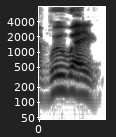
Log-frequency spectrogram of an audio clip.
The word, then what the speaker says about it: wu wei: How did you pronounce that? Yeah. Wu wei.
